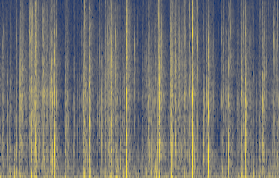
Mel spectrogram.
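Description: A folded sheet of white rice paper is held in both hands, crinkled and rubbed with the fingertips. Dense, irregular crinkling is heard, with sharp bright crackles over a soft rustle. The crackles stop dead with no ring after them.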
